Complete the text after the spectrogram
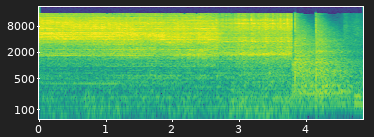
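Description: A power saw whines as it cuts through wood.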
